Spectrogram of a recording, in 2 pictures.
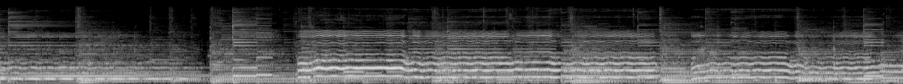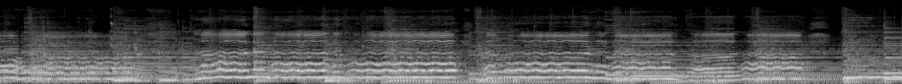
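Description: A voice singing long held notes with vibrato over acoustic guitar accompaniment, in a slow folk ballad.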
